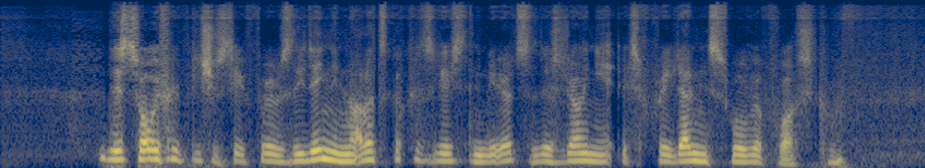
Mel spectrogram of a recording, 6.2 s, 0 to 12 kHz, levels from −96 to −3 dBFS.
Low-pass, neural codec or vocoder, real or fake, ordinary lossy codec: 10.8 kHz; codec, 16 kHz in and 24 kHz out, 0.4 kbps, LongCat-Audio-Codec, four codebook decoder; fake; Opus, 24 kbps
